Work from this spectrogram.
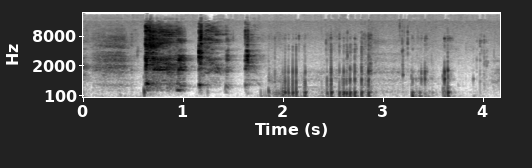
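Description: A few sharp coughs burst out near the start, followed by rough, throaty noises and short sputtering sounds, close to the microphone.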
